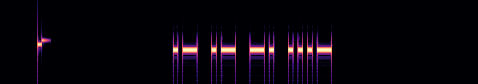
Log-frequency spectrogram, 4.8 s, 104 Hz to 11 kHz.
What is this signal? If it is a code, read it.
Morse code, heard as a keyed tone, about 25 wpm, 700 Hz. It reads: AANV
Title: All Cut Numbers - 4-Digit 25wpm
